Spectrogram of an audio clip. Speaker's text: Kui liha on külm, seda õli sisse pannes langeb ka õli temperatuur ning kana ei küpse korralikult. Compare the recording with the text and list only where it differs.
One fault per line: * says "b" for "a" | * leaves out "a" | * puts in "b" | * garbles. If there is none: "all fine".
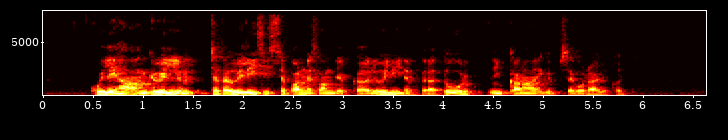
all fine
